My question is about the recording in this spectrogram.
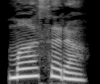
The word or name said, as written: ಮೈಸಿರಿ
